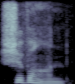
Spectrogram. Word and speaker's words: Siobhan: call her by her full full Irish name pronounced Siobhan in years it turned out that Uncle Shawn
